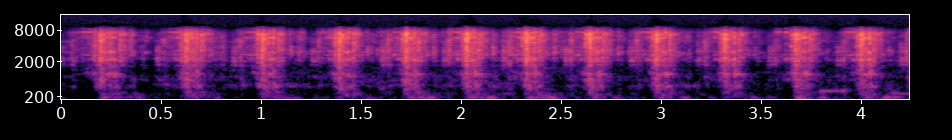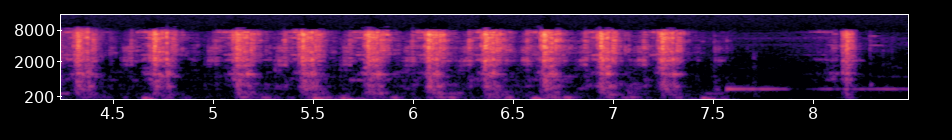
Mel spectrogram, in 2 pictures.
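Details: India-made replica class 15 sewing machine, flaw fixed, sewing 100 percent cotton while holding thread tails: crisp, even needle ticks at about three per second, steady and clean; sewing properly.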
